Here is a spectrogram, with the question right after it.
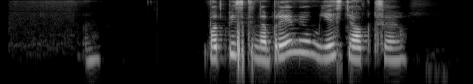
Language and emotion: Russian, neutral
